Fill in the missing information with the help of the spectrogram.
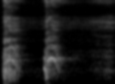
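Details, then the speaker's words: An adult who was sick coughs during the night, recorded while asleep by a sleep-tracking app. "Did you hear that? I was up all night coughing."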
